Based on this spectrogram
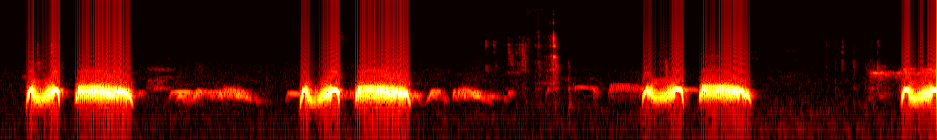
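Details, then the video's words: Spotted dove lure cooing to bring wild doves into answering. Three full phrases come about three seconds apart, and a fourth begins at the close. Each is a quavering note and then a sustained coo, with low murmuring notes between them. "chim cu gáy mồi bài bản thúc gù kích bổi xiêng gáy theo cả ngày"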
